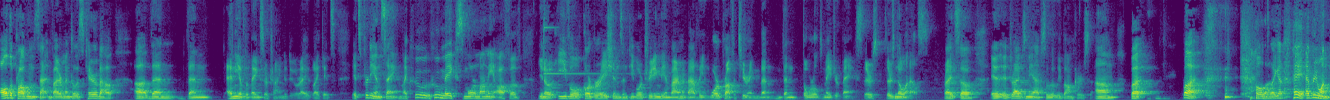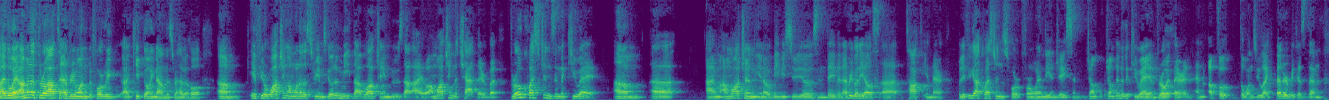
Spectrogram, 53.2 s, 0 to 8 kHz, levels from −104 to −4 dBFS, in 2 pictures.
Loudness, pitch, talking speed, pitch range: -24 LUFS, 135 Hz, 185 wpm, 125-150 Hz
